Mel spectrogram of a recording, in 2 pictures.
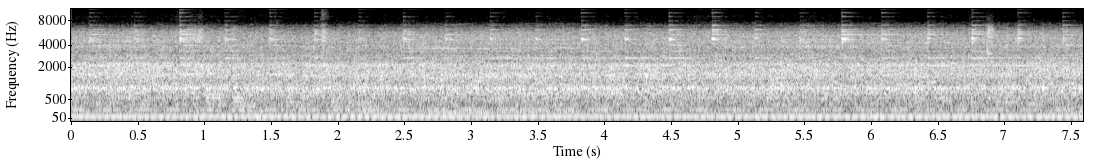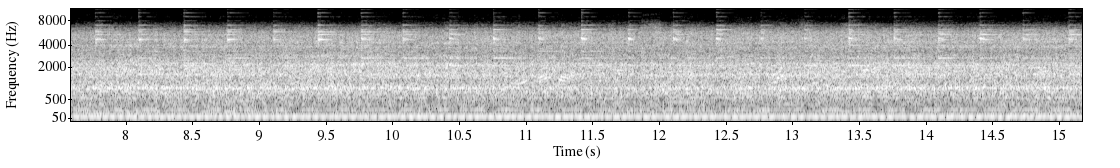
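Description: Diesel locomotive of a stopped Metra commuter train idling with a steady low hum, with a faint regular ringing about three times a second from the grade-crossing signal.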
